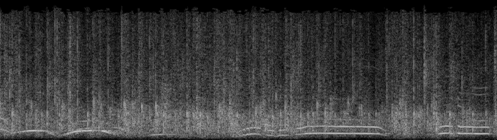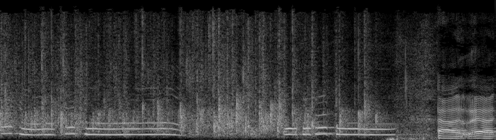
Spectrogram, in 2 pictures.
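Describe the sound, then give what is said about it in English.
Dense, sustained applause from a large audience fills the whole span at a steady, loud level, with cheering voices rising and falling through the clapping. “Yeah, applause.”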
